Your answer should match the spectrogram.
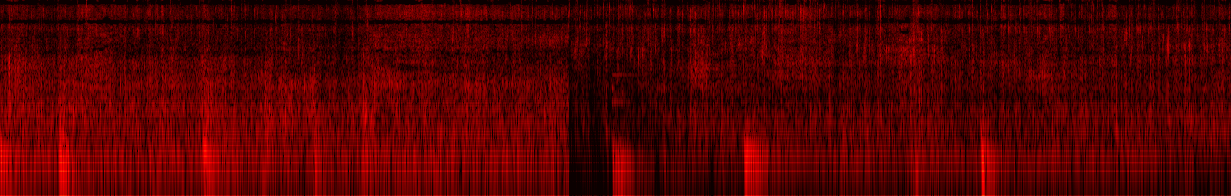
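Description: Eggplant and minced meat frying with a steady sizzle in a stainless steel pan, stirred with a silicone spatula that gives a few soft knocks against the pan. The sizzle drops to a quieter stirring after about six seconds.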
